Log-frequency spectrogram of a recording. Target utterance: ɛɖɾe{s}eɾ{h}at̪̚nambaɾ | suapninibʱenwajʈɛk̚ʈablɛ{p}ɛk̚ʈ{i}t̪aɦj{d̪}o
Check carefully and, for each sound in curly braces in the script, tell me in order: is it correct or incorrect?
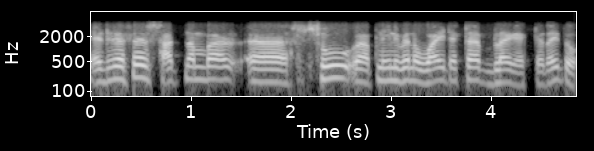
correct, incorrect: s, incorrect: k, incorrect: a, incorrect: t̪

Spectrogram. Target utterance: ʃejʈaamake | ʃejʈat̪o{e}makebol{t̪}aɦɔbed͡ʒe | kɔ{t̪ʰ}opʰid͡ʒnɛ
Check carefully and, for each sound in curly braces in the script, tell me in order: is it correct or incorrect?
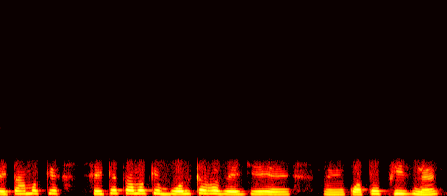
incorrect: a, correct, incorrect: t̪

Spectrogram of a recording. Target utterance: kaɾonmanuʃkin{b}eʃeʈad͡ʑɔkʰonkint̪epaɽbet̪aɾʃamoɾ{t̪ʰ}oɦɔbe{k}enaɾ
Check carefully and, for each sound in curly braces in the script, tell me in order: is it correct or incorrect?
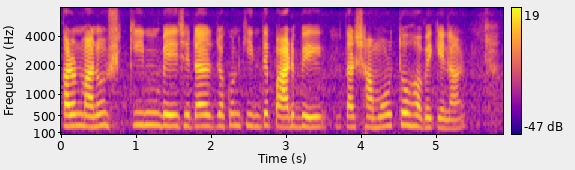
correct, correct, correct

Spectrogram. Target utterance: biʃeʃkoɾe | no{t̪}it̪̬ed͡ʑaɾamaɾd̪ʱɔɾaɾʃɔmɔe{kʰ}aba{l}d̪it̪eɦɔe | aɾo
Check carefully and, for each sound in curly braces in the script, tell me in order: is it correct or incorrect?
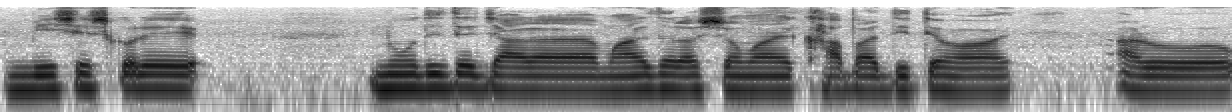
incorrect: d̪, correct, incorrect: ɾ

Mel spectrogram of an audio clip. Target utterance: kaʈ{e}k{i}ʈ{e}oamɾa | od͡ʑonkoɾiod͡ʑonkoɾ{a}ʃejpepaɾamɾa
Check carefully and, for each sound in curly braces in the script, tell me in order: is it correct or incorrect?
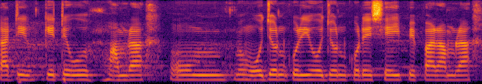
incorrect: i, incorrect: e, correct, incorrect: e

